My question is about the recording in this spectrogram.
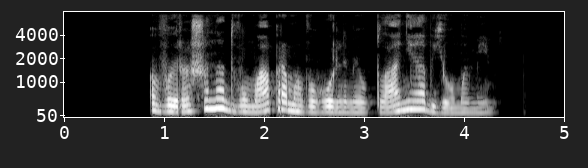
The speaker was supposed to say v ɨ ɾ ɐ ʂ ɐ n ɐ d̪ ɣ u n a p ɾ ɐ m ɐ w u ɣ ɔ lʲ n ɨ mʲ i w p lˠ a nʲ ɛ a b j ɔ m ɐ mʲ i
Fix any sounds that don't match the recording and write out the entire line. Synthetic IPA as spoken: v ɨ ɾ ɐ ʂ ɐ n ɐ d̪ v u m a p ɾ ɐ m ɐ v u ɣ ɔ lʲ n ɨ mʲ i w p lˠ a nʲ ɛ a b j ɔ m ɐ mʲ i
